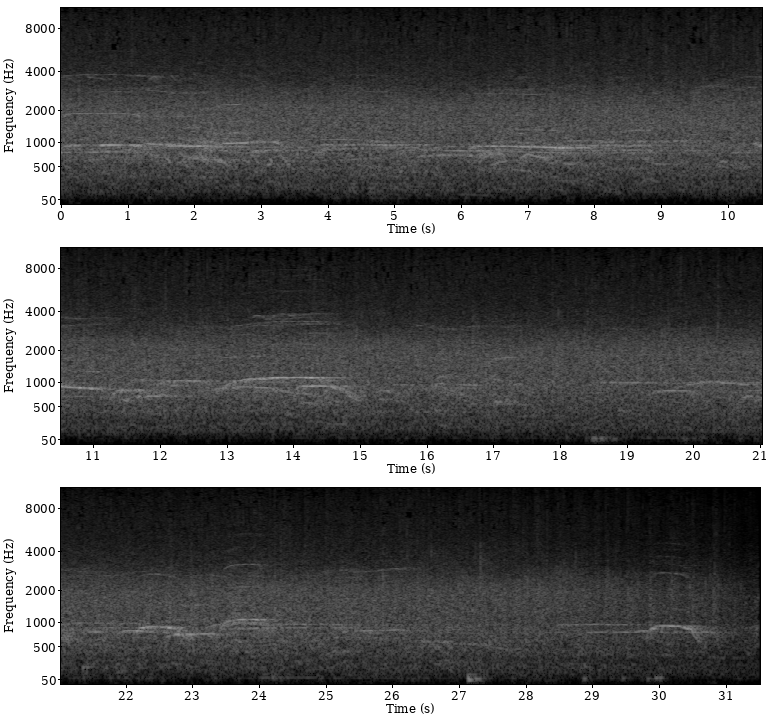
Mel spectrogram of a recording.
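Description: A large audience applauding and cheering, dense steady clapping with many whoops and shouts over it, easing off a little near the end.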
